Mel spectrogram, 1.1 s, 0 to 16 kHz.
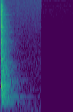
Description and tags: Tuba Percussion - Tom Hi
Substitute high tom sound made by breathing through a tuba. Made as part of the Disquiet Junto 0345, Sample Time.
tuba, high, drums, percussive, percussion, tom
